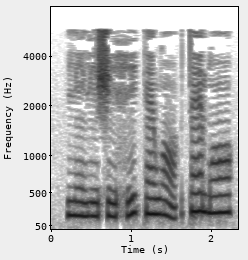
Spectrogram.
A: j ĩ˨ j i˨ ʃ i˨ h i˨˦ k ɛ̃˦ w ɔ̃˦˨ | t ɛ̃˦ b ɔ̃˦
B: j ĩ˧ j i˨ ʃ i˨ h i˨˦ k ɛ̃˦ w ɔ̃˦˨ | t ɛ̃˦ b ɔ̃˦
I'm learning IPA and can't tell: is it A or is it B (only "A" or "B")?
A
